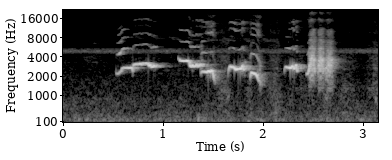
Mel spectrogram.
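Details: An Oriental magpie-robin, black-breasted form, delivers a drawn-out whistle, then descending slurred notes and a short whistle before a rough, buzzy rasp; a quiet background otherwise.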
